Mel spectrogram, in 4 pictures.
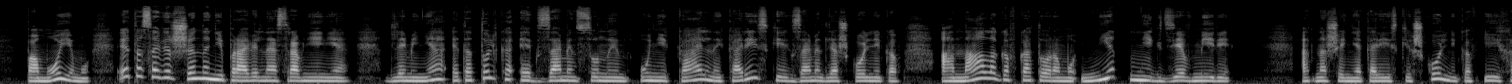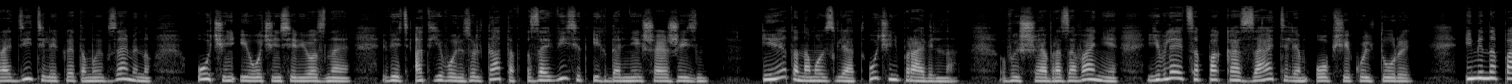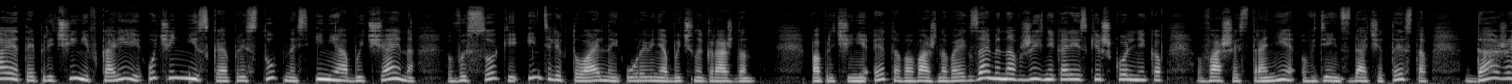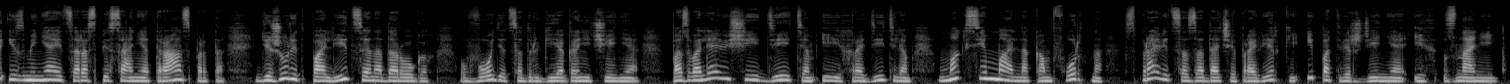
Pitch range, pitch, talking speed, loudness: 155-210 Hz, 170 Hz, 115 wpm, -24 LUFS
